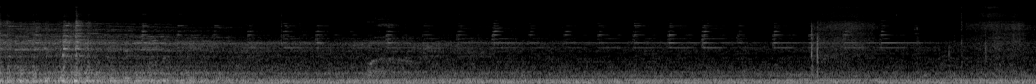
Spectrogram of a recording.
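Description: A Metra bi-level commuter train clattering past, fading over the first couple of seconds as its last car clears the crossing. After that the grade-crossing warning bell keeps dinging in an even rhythm over a steady low hum.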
